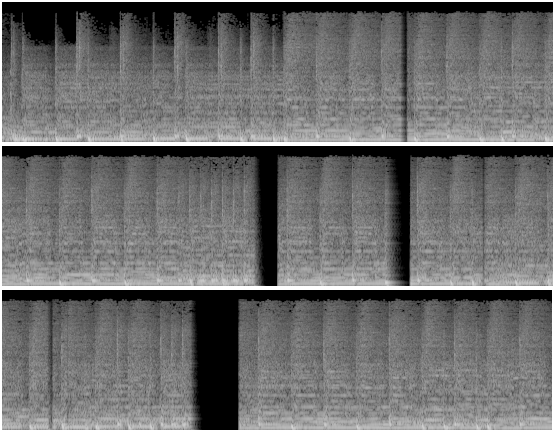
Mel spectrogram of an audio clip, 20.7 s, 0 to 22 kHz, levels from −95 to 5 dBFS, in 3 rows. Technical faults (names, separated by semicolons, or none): burst of packet loss; long network dropout; short concealed packet loss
